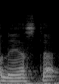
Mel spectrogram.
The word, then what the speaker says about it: honest: an honor, uma pessoa honesta, an honest person. As palavras hour, heir, honor e honest são as únicas 4 palavras no inglês que o H é mudo.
